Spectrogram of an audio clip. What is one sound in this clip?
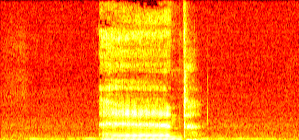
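A young man groans and strains loudly into a close microphone.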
